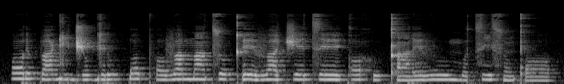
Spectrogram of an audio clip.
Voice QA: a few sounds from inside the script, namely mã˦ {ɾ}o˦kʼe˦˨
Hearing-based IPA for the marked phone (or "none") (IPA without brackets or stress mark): t͡s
